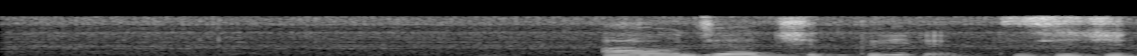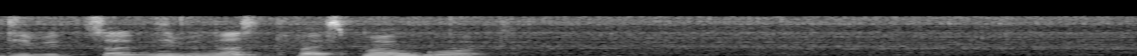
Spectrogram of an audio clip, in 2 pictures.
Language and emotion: Russian, neutral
